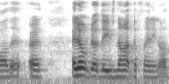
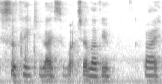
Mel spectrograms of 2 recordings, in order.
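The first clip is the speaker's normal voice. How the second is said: crying, weepy, tearful voice; 3 semitones higher, 7 dB quieter than usual. Speaker thanks supporters for backing her and signs off, crying. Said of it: "now that I'm crying".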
